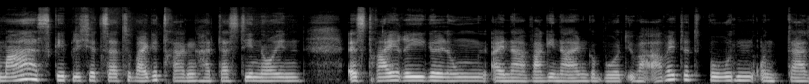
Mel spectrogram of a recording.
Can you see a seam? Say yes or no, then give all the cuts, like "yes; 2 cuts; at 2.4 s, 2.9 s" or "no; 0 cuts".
no; 0 cuts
